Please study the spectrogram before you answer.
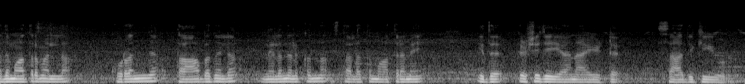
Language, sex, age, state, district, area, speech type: Malayalam, male, 60+, Kerala, Idukki, rural, spontaneous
